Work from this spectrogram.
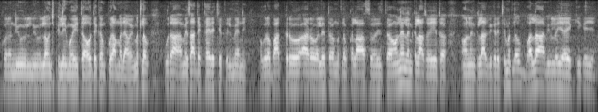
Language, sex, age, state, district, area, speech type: Maithili, male, 60+, Bihar, Purnia, rural, spontaneous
